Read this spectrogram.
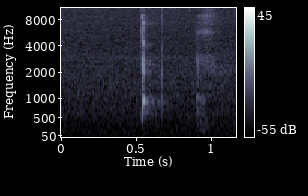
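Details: Infant hiccups, recorded in 2009 on a Flip Video camcorder while the mother talks: a short, sharp hiccup with a softer catch of breath after it, in a quiet room.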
